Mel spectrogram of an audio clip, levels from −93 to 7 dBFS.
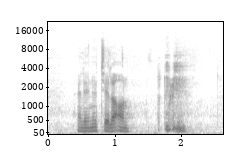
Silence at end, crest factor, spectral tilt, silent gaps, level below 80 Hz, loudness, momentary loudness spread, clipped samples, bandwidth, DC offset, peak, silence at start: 0.45 s; 20 dB; -5.5 dB/octave; none; -72 dBFS; -42 LUFS; 16 LU; under 0.1%; 16 kHz; under 0.1%; -22 dBFS; 0 s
